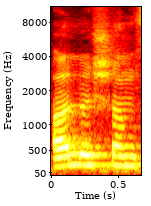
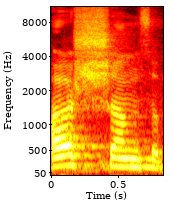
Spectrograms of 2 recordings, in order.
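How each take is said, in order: First: The l sound of the article is pronounced. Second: The l sound merges into the following s. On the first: The speaker calls it wrong. "अल शम्स नहीं पढ़ूंगा" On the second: The speaker calls it right. "अशम्स पढ़ूंगा"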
